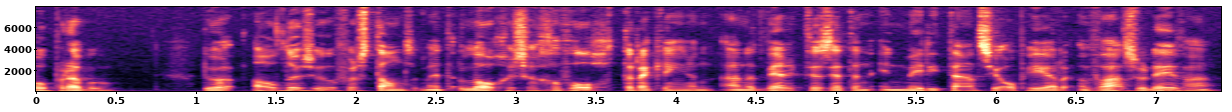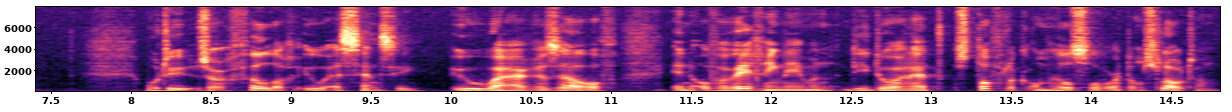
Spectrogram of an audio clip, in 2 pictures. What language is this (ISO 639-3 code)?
nld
